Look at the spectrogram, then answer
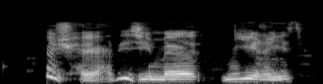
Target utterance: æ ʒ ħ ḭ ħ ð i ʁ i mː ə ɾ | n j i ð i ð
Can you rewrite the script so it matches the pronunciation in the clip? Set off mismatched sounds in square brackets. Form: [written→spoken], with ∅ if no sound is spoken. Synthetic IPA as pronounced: æ ʒ ħ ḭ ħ ð i [ʁ→z] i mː ə ɾ | n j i [ð→ʁ] i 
